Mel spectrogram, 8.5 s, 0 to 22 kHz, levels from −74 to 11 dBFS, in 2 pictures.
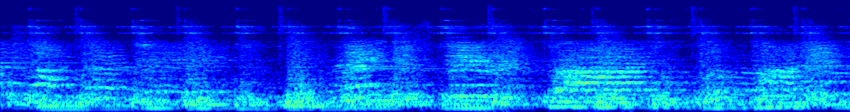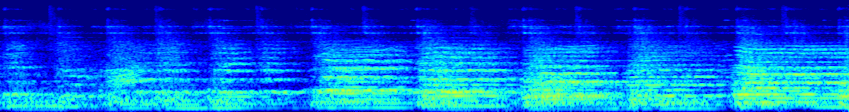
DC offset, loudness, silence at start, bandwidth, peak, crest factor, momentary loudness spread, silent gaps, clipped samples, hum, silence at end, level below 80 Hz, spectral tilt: under 0.1%; -31 LUFS; 0 s; over 20 kHz; -14 dBFS; 18 dB; 11 LU; none; under 0.1%; none; 0 s; -62 dBFS; -3.5 dB/octave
